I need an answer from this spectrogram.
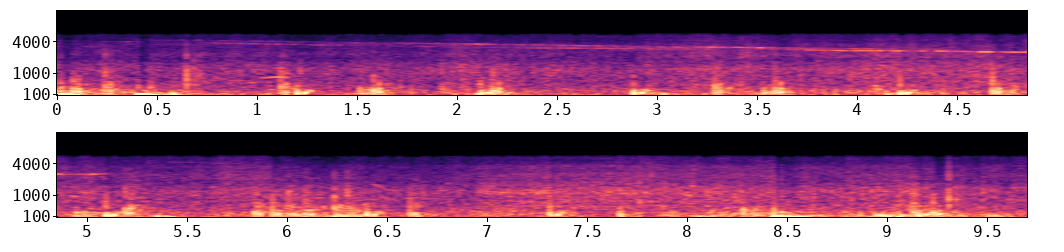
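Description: Distant fireworks going off in irregular booms and pops, mixed with wind rumbling on the microphone. A faint high whistle falls slowly in pitch through the first half.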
